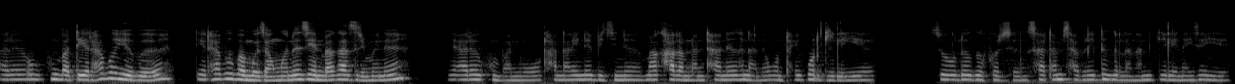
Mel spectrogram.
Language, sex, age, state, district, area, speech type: Bodo, female, 30-45, Assam, Chirang, rural, spontaneous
